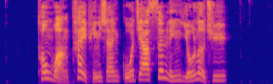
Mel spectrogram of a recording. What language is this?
Chinese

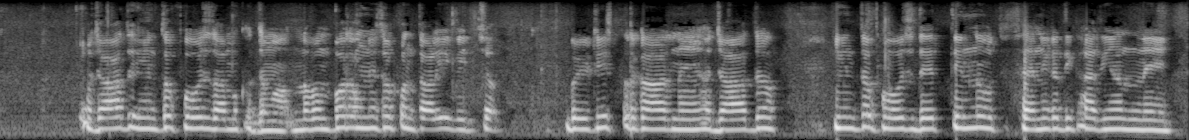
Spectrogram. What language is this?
Punjabi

